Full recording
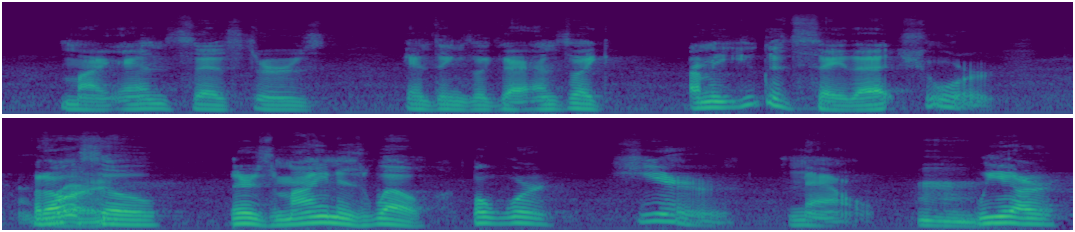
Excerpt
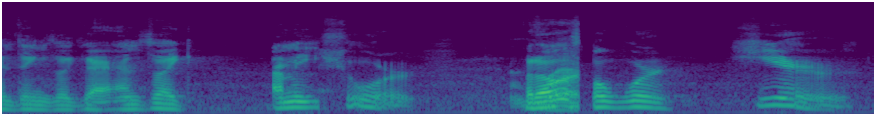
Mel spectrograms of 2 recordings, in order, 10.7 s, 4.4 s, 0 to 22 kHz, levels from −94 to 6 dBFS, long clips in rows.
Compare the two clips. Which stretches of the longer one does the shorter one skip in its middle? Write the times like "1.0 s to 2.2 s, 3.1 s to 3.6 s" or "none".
3.7 s to 4.5 s, 5.8 s to 7.7 s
